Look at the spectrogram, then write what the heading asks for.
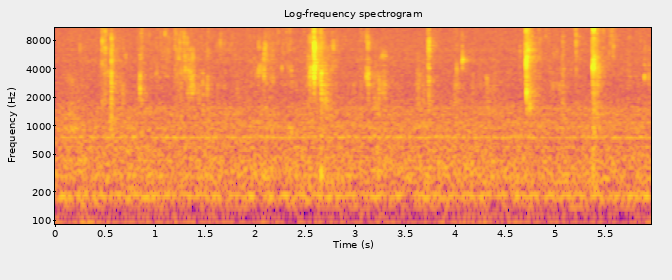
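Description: A person eating a mouthful of soft noodles: faint, wet chewing with mouth clicks and smacks about once a second, a few louder ones in the second half.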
